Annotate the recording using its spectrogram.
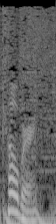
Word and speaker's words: Cockburn: See, Democratic candidate Leslie, it's spelled Cockburn, I'm going to pronounce it Coburn, tweeted on Sunday that in addition to campaigning with a white supremacist, Republican candidate Denver Riggleman was a devotee of Bigfoot erotica.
